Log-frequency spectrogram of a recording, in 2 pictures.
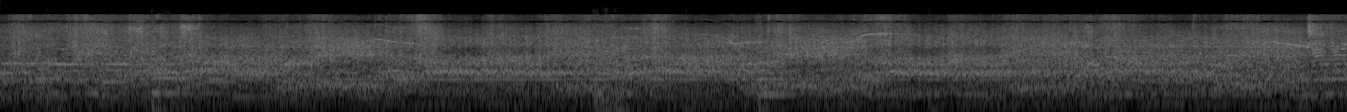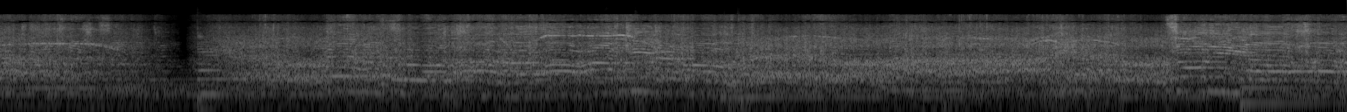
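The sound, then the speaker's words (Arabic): A large crowd at a Syrian Friday protest, the Friday named "Your Silence Kills Us", chants loudly and continuously in unison, voices rising and falling in rhythmic slogans, with a brief drop in sound partway through before the chanting resumes at full strength. “كانت الهتافات بهي الجمعة من كل المحافظات مثلا من محافظة حماة كان هتاف”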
